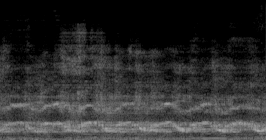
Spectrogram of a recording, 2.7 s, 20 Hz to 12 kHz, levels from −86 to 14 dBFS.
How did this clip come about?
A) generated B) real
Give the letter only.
A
